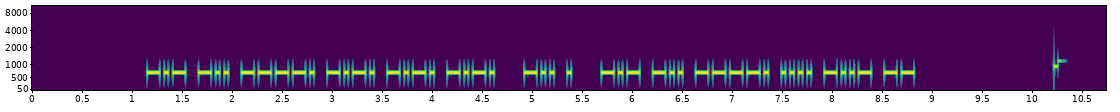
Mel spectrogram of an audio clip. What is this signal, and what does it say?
Morse code, heard as a keyed tone, about 28 wpm, 700 Hz. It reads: KD9CCC DE KD9HXM
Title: USA Callsign DE Callsign - 6 Characters - 28wpm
